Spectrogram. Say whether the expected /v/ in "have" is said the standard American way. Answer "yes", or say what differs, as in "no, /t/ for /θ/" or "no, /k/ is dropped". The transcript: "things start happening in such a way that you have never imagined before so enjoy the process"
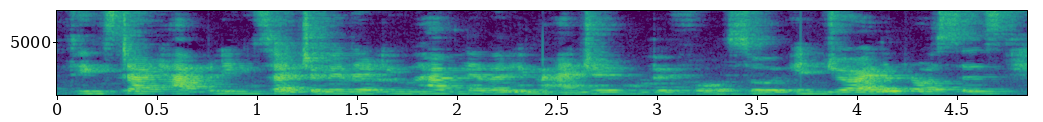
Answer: yes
